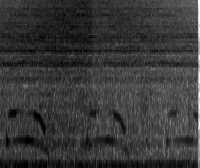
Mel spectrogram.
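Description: Electronic dance music: a synth figure of falling notes repeats a little more than once a second over a low bass. It gets quieter in the second half and cuts off at the very end.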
